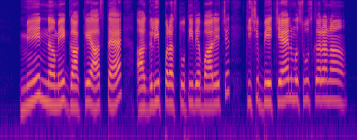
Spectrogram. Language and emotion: Dogri, fearful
